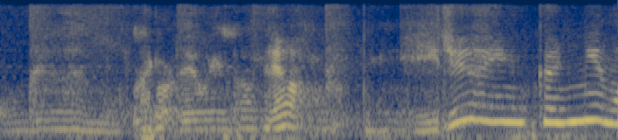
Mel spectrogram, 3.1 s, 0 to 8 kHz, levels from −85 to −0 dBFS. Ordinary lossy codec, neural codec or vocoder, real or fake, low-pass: MP3, 64 kbps; codec, 24 kHz, 0.9 kbps, WavTokenizer, small release; fake; 7.2 kHz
